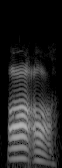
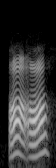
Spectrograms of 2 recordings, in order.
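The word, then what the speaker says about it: ʻaʻā: like taffy and then ah is like pointy and if you were to run across it in your bare feet you would say ah ah right a is what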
